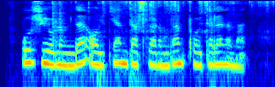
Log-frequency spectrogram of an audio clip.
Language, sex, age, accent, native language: Uzbek, female, 12-17, Farg'ona, Uzbek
